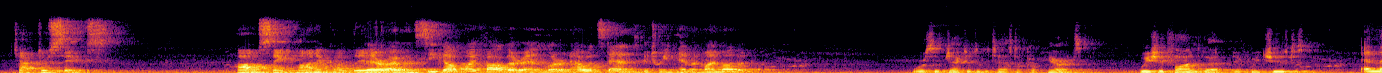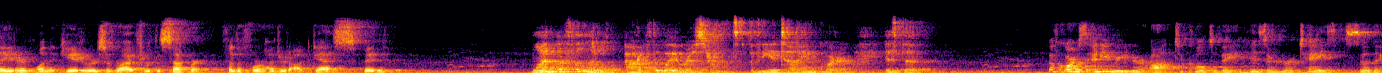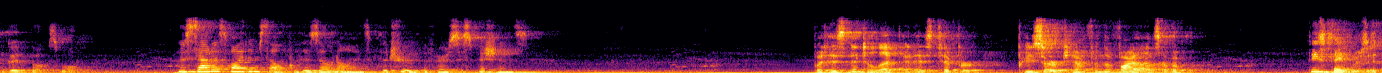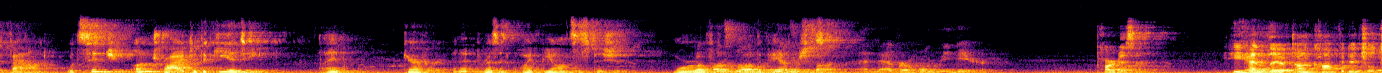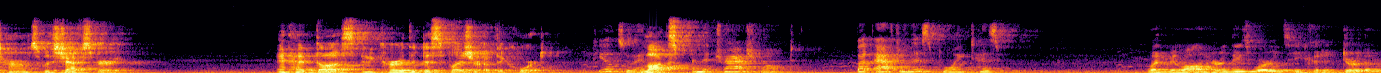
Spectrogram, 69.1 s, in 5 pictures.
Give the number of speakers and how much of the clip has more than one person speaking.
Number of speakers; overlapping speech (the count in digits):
10, about 7%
